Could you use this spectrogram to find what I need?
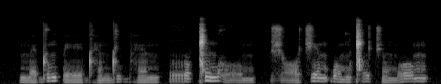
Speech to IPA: m ɛ˩ d ɯ˥ m k͡p eː˩ dʱ ɛ̃˩ m d i˥ bʱ ɛ̃˧ m | r o˧ ǁ ĩ˥ m ɣ oː˩ m | ʒ ɔː˩ t͡ʃ e˥ m ɓ o˧ m ɡ͡ǁ ɤ˥ t͡ʃ õ˩ m oː˥ m

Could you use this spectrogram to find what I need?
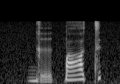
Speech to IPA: ɡ ḛ k͡p a̤ tʲ

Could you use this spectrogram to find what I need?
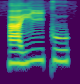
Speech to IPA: a˨ j iː˦ k u˦

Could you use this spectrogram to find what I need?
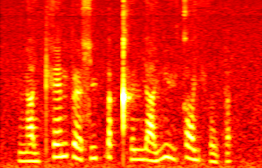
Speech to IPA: ŋ aː˧ j pʰ ɛː˥ m p œː˨ s yː˥ p̚ w ɐ˨ p̚ kʰ ɵ˧ n j aː˨˥ j ŋ yː˨˥ k ɔː˧ j h o˨˩ w p ɐ˥ k̚

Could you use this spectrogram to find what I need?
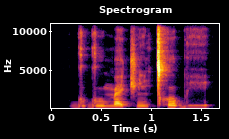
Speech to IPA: ɡ u˩ ɡ uː˩ m æ˩ t͡ʃ ĩ˩ ǀʰ o˥ b i̤˥

